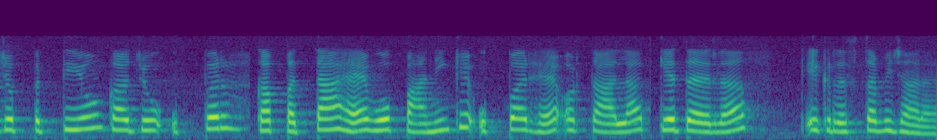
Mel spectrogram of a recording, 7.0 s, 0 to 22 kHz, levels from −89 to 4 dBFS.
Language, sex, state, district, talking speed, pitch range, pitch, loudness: Hindi, female, Bihar, Vaishali, 195 wpm, 260-310 Hz, 290 Hz, -16 LUFS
